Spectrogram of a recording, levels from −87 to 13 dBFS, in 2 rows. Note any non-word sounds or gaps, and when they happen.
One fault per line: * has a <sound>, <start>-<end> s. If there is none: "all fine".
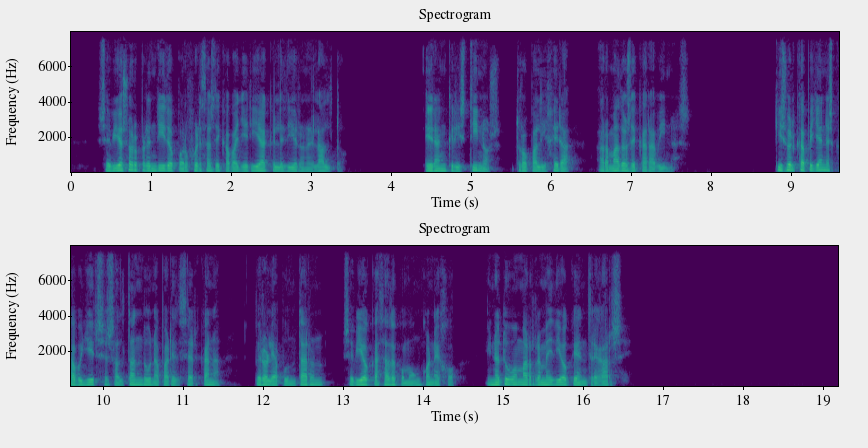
all fine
